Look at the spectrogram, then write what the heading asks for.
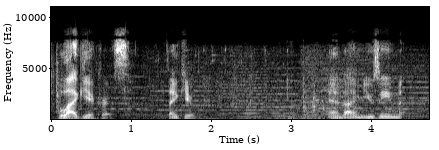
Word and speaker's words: Lagiacrus: of a monster whose name I can never pronounce lagiacrus Latakia Curtis lagiacrus thank you and I'm using an upgraded version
